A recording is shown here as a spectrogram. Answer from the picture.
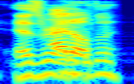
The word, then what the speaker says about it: Edelman: El, how am I saying that wrong? Elderman who is that guy? – Ezra Edelman. Ezra Edelman.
